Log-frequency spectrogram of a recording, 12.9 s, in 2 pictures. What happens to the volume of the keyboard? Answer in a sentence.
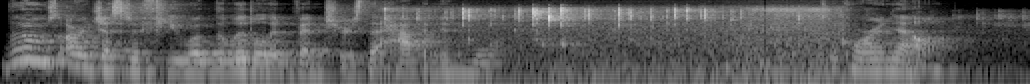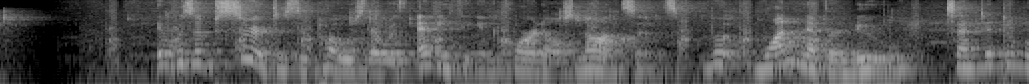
The loudness of the keyboard goes down.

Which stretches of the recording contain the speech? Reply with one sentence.
The speech can be heard from 0.0 to 3.1 s, from 5.1 to 5.9 s and from 7.4 to 12.8 s.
